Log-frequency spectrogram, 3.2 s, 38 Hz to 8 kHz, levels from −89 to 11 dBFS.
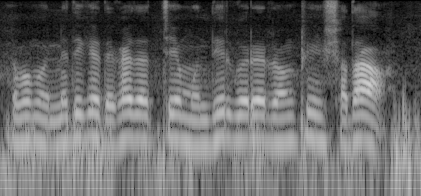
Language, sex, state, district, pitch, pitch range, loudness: Bengali, male, Assam, Hailakandi, 170 Hz, 160-175 Hz, -19 LUFS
